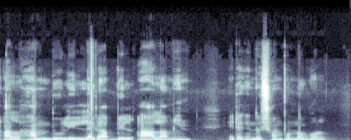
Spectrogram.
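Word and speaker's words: ربّ: সময় অনেকে ভুল বলি এভাবে বলি যে আলহামদুলিল্লাহি রাব্বিল আলামিন এটা কিন্তু সম্পূর্ণ ভুল এখানে আলহামদু হবে না বলতে হবে আল হামদু হামদু গলার ভেতর থেকে উচ্চারিত হবে হামদু আলহামদু লিল্লাহি লাতে এক সেকেন্ড টেনে পড়বেন রব্বিল রব্বিল রাব্বিল নয় রব্বিল আলামিন এই আইন এখানে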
